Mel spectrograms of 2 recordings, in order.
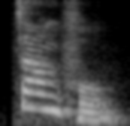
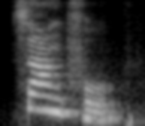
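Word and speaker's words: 丈夫: এরপরটা চাংফু। চাংফু। এই ফুটা নিউট্রাল টন।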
